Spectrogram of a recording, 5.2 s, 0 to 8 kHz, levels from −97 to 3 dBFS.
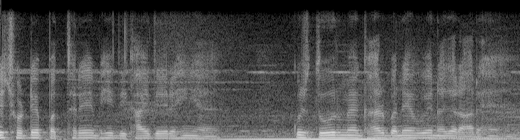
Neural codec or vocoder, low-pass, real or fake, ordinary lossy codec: none; 7.2 kHz; real; none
